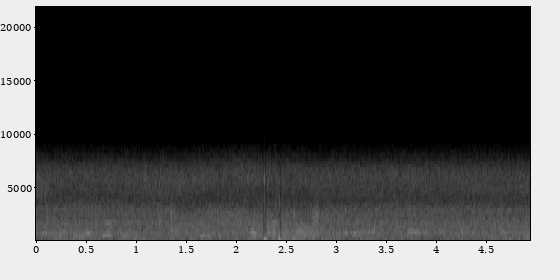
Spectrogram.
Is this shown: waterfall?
yes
